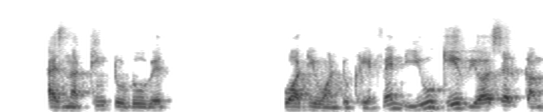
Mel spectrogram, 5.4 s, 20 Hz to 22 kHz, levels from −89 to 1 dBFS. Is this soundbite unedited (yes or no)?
no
